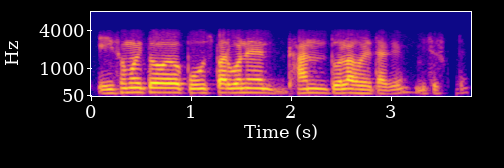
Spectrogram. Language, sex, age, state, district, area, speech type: Bengali, male, 30-45, West Bengal, Purba Medinipur, rural, conversation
